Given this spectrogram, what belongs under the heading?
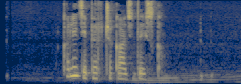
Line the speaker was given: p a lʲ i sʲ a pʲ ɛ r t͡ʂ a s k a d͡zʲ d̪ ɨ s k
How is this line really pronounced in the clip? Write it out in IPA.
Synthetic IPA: k a lʲ i t͡sʲ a pʲ ɛ r t͡ʂ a k a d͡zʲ d̪ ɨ s k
